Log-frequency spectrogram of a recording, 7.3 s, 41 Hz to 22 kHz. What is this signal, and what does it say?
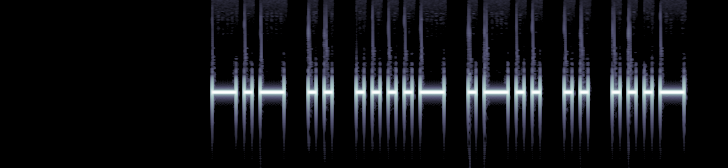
Morse code, heard as a keyed tone, about 16 wpm, 700 Hz. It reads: KI4LIV
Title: USA Call Signs - 6 Characters - Repeated 3x - 15wpm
